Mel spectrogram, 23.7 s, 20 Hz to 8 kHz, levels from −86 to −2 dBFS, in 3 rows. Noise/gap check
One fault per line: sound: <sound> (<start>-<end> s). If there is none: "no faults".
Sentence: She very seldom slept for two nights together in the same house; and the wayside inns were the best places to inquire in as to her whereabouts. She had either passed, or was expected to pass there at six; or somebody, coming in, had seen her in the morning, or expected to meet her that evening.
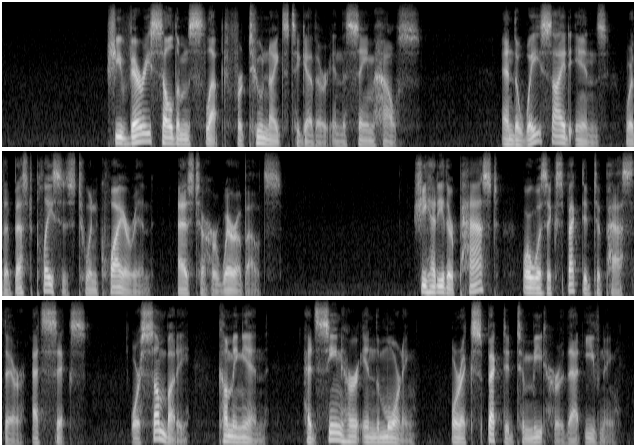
no faults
